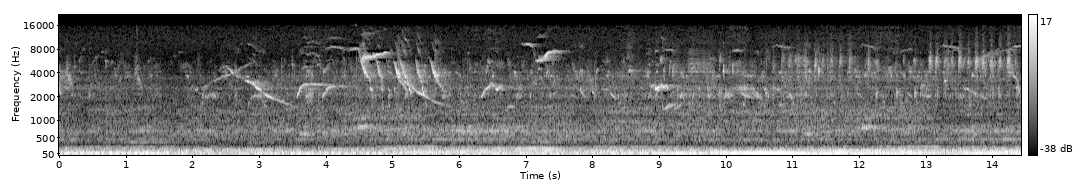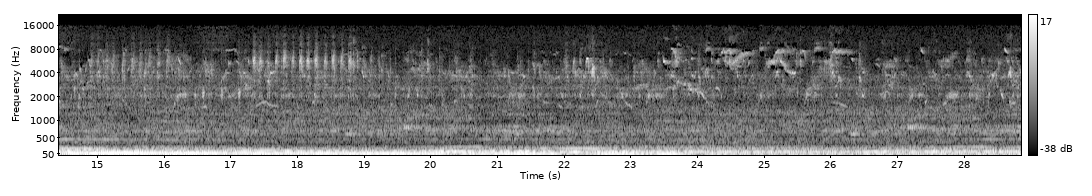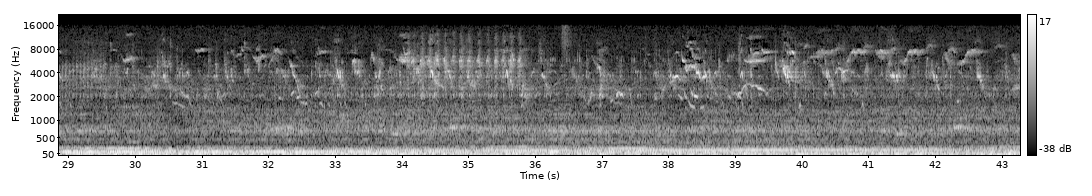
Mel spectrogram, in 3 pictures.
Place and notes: Recorded with a pair of DPA 4060s into a Marantz PMD661
Tarragona, Spain, 23 October 2017, 17:30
